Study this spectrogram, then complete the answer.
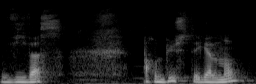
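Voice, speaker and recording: The voice is somewhat breathy with a dark, mellow tone, captured in a very clean recording with a silent background. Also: man. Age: old. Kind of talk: interview testimony. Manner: hesitant, with filler sounds and repetitions.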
